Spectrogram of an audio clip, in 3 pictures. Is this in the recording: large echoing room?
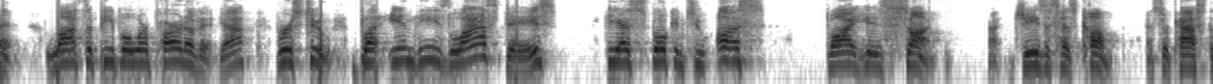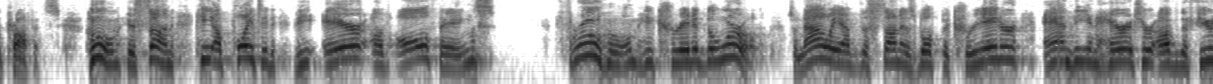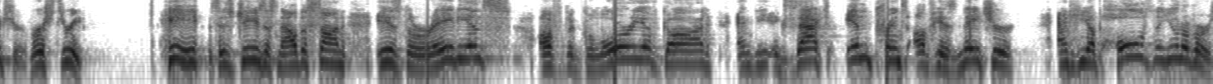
yes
